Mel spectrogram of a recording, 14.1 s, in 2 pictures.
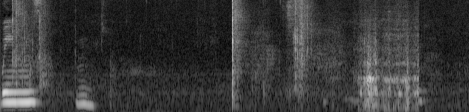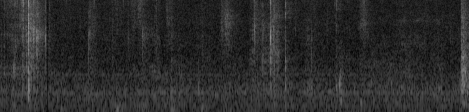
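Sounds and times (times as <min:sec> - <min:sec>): parchment paper rustling: 0:04.3 - 0:06.3
close-up chewing crunches: 0:07.0 - 0:07.8.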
